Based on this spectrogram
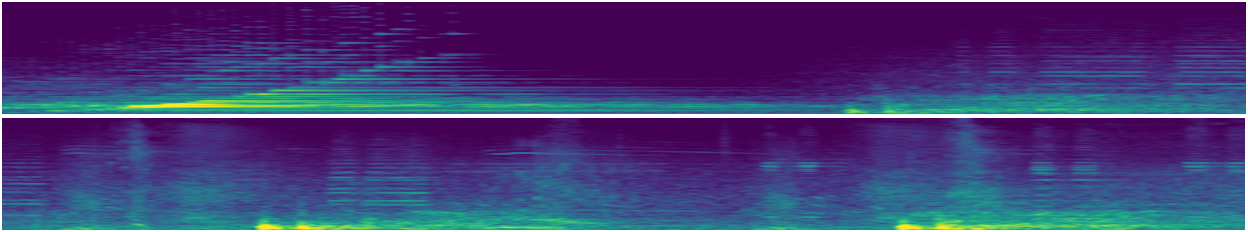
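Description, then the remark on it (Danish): A rising, swooping tone opens into dense, busy traffic ambience: steady engine rumble with honking horns and a few sharp bumps, loud, continuing for several seconds. “Wow, sikke en voldsom trafik her. Jeps, vi er simpelthen havnet i blodbanen.”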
